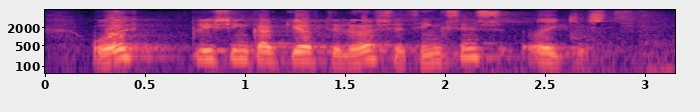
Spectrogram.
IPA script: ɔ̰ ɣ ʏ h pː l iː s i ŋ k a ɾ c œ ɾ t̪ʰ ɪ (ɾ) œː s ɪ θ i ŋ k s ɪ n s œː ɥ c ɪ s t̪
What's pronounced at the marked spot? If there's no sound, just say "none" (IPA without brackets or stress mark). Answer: l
